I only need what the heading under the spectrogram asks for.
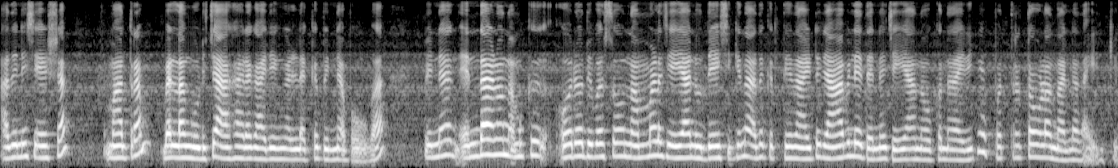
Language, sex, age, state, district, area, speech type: Malayalam, female, 60+, Kerala, Thiruvananthapuram, urban, spontaneous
